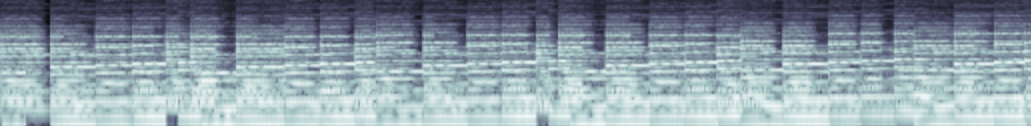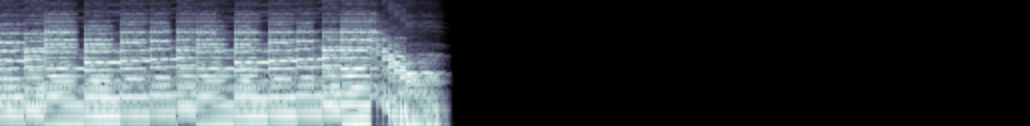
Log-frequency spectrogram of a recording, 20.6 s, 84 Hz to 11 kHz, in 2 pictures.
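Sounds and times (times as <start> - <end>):
organ: 0.0 - 14.8.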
